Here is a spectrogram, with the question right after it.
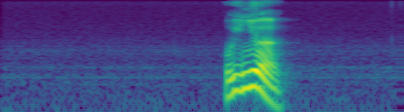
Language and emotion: Russian, angry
